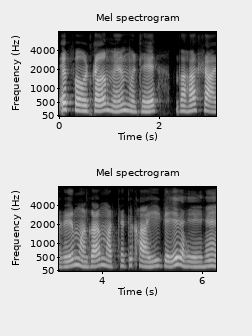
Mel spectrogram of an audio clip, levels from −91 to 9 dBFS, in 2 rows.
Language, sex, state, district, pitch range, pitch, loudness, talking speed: Hindi, female, Madhya Pradesh, Umaria, 180-215 Hz, 195 Hz, -20 LUFS, 95 wpm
